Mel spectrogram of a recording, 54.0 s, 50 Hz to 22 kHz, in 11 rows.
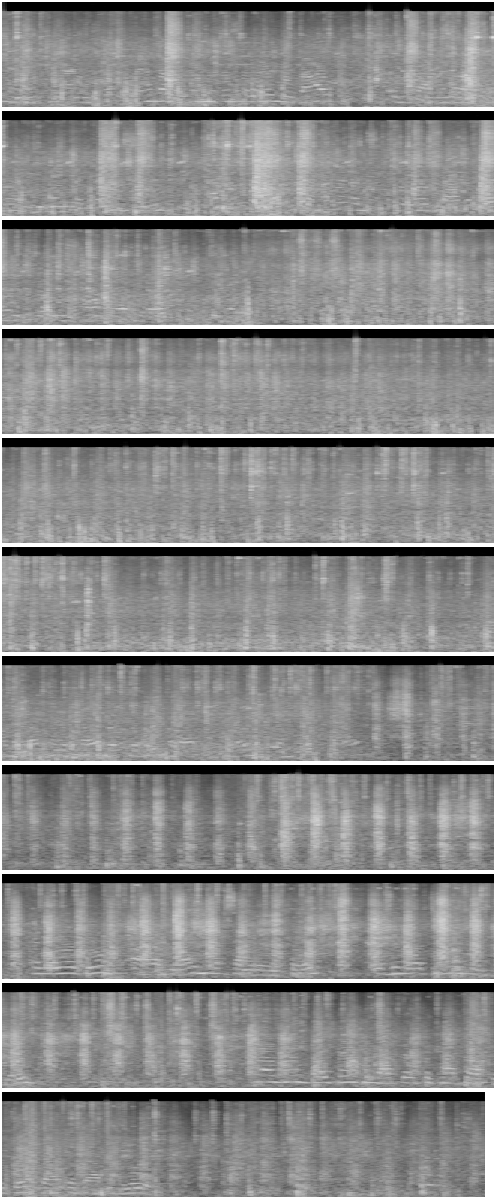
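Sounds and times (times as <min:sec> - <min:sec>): train wheels rumbling and clattering: 0:00.0 - 0:54.0.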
